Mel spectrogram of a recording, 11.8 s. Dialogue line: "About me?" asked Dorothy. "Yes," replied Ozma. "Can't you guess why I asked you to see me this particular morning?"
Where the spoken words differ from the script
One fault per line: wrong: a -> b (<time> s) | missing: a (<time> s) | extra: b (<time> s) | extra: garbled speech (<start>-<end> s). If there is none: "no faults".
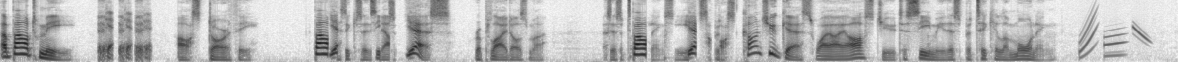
extra: garbled speech (3.1-4.0 s)
extra: garbled speech (6.0-7.4 s)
